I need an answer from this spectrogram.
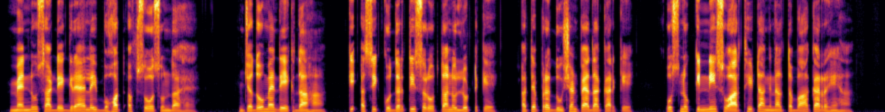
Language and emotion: Punjabi, sad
